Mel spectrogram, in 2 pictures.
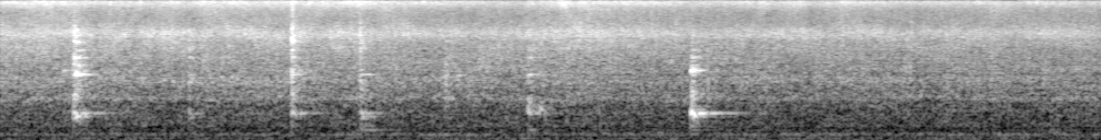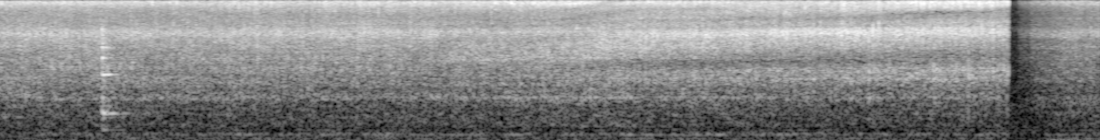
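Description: Long beans and chickpeas frying in oil with their spices inside an aluminium pressure cooker, a steady sizzle. A metal spoon stirring through them clinks against the pot's side several times in the first six seconds, then the sizzle carries on alone.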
